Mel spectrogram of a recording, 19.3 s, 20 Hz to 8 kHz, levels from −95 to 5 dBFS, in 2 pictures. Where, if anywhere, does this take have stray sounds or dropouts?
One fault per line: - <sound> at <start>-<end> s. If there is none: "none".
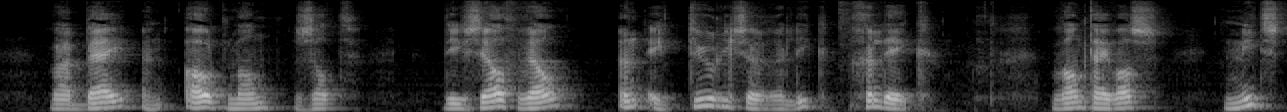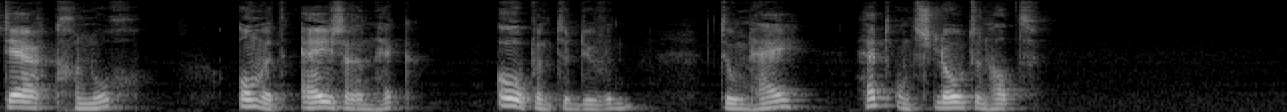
none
